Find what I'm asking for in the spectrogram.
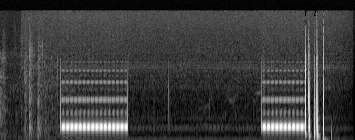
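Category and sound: signal or alarm, telephone ringing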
